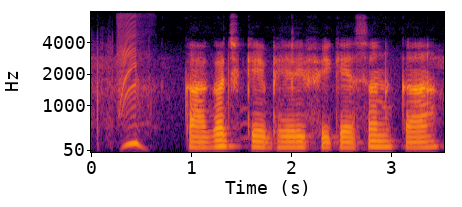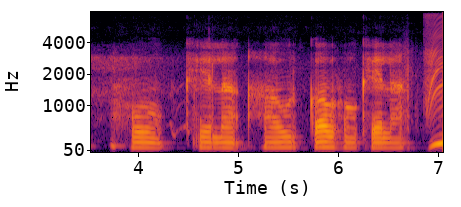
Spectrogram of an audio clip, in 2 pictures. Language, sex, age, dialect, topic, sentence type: Bhojpuri, male, 18-24, Southern / Standard, banking, question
